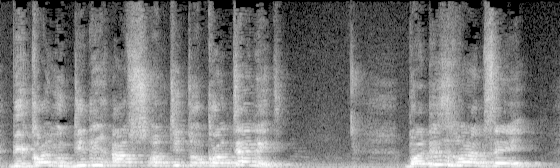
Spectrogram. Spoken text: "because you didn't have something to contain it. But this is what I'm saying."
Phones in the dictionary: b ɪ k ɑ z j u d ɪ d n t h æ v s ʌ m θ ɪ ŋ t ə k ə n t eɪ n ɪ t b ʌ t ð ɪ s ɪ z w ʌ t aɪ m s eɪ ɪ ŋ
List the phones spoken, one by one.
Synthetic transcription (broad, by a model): b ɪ k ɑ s j u d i d n t h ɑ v s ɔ m t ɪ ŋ t ə k ə n t eɪ n ɪ t b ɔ t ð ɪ s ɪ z w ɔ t aɪ m s eɪ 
